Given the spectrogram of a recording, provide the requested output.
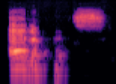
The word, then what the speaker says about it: Oedipus: The O is silent, but it's Oedipus.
